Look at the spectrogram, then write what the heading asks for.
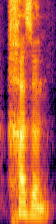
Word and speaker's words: chazown: mot du mot razones s'écrit chazottes mais qui se prononce razones razon c'est un mot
